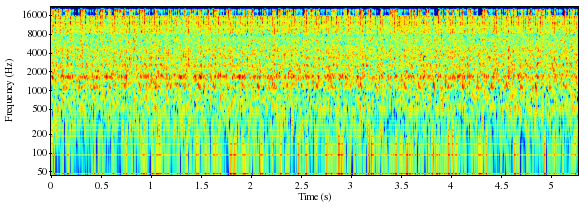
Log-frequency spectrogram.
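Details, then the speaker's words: 2010 Toyota Camry XLE after water pump replacement with original pulley kept, coolant about two lines above cold level: quiet, even idle with soft steady hum, no knocks or squeals; only valve noise heard, failing-pump noise gone. "night and day all you hear is the valve where my right hand is i don't hear nothing definitely the original pulley nice right i mean i'm happy"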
